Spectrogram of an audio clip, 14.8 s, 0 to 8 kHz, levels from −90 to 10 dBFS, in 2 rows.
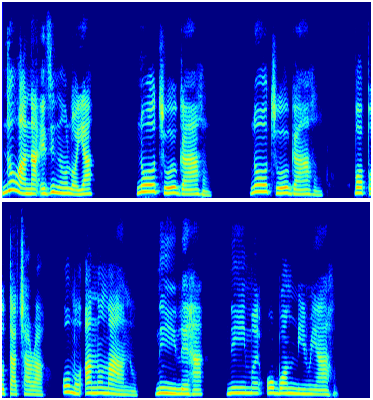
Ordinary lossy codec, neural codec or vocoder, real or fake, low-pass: none; codec, 16 kHz, 1 kbps, X-Codec, WavLM features, trained on Multilingual LibriSpeech; fake; none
